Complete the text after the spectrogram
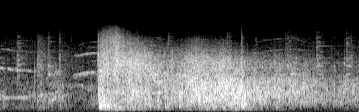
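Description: A volley of rifle shots booms out with a long rumbling echo.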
